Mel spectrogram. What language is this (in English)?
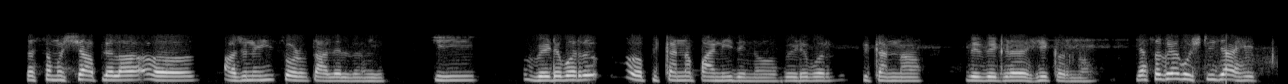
Marathi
